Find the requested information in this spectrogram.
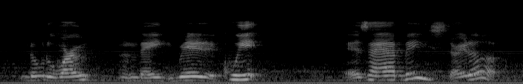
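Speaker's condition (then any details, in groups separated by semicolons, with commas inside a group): Cerebral palsy; not paralyzed, can stand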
